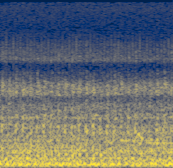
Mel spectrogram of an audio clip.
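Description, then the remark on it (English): A steady, low engine idle rumbles continuously, a dense mid-to-low hum with no talking over it, while the vehicle is stopped in a heavy traffic jam. “A point that I made earlier, in fact, we're, we're stopped here now in the middle of this horrendous traffic jam.”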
